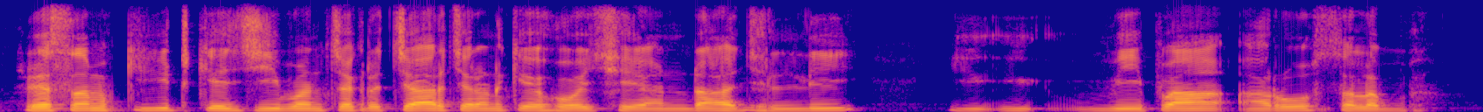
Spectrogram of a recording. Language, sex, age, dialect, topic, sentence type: Maithili, male, 18-24, Angika, agriculture, statement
